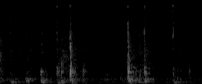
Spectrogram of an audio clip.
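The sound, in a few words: typing C code on a computer keyboard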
